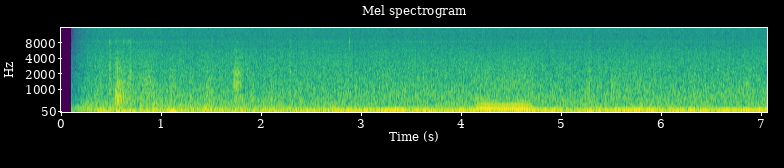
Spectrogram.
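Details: A house cat named Dawa snoring while asleep indoors: a soft, low, steady rumble that swells gently with its breathing. A brief tonal squeak breaks in just past the middle. The room is otherwise quiet.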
